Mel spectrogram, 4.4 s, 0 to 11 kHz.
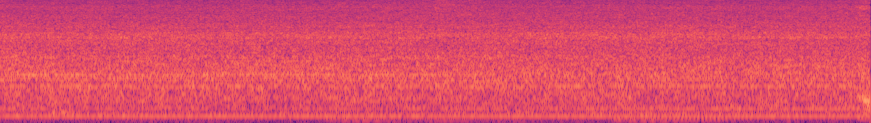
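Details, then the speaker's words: Microwave after magnetron replacement, heating water 30 seconds: steady even hum, no popping, sparking or fire as before; working normally. "Tá bom vou ponhar mais 30 segundos ou mais 30 segundos tá aí a microonda voltou funcionando normalmente né ele voltou já funcionando"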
